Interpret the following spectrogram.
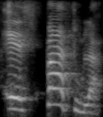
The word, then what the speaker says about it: espátula: Ahora, la sílaba la es la última sílaba, quiere decir que es el último lugar. Luego de la última tenemos la penúltima sílaba, que es la tu, la antepenúltima sílaba, que es la pa, donde está recayendo la mayor fuerza de voz, ¿cierto?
